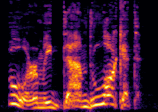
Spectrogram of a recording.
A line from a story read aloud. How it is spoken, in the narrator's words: Brunner roared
